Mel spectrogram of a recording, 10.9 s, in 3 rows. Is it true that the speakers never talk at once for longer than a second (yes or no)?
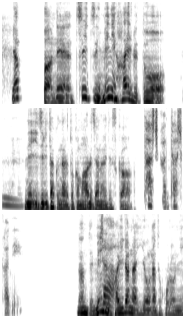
yes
